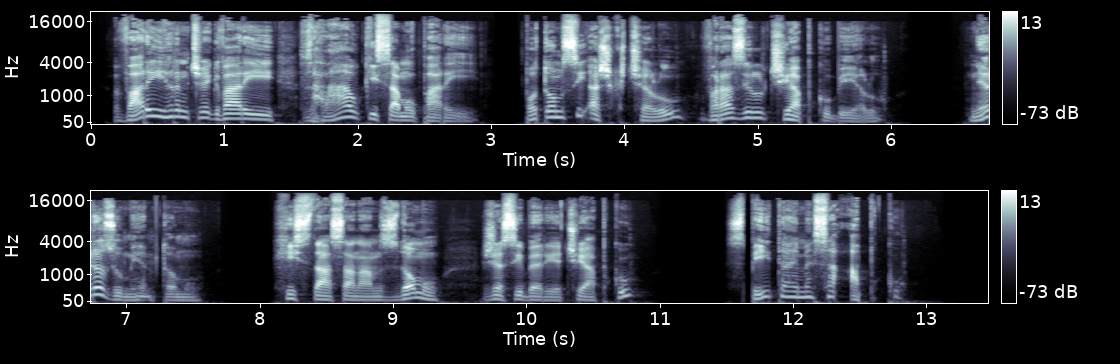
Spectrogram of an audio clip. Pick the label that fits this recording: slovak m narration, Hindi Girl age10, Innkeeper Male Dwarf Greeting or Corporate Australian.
slovak m narration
